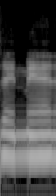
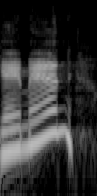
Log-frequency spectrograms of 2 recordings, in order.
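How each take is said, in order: First: The voice falls at the end. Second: The voice rises at the end.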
